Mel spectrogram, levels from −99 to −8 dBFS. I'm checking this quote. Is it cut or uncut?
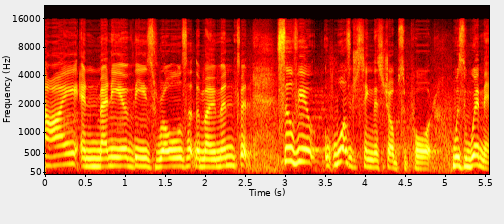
cut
